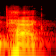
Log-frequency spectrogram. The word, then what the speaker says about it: Peck: Peck, It's Gregory Peck and Lauren Bacall. – The ER is silent. Babes. – Bubs. – Yeah. What? The ER is silent. – No. – In a lot of cases, but I pronounce it because I'm an American. – No, his last name is Peck.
